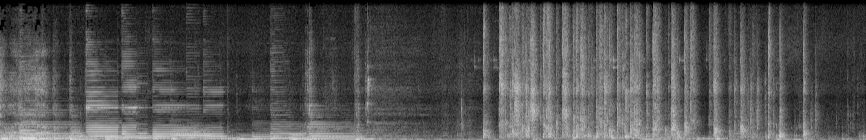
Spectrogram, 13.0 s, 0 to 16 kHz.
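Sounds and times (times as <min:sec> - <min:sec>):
audience clapping: 0:07.2 - 0:12.4.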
